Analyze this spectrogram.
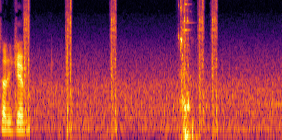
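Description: Menu selections click softly.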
